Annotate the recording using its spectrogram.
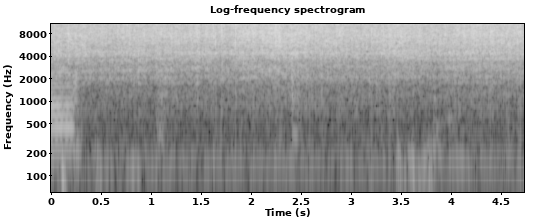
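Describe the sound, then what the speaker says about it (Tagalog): Fresh bitter gourd (ampalaya) sautéing in a pan, a steady loud sizzle and hiss of frying with occasional stirring scrapes throughout, no talking. "Ayan na. Gisa-gisa na."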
